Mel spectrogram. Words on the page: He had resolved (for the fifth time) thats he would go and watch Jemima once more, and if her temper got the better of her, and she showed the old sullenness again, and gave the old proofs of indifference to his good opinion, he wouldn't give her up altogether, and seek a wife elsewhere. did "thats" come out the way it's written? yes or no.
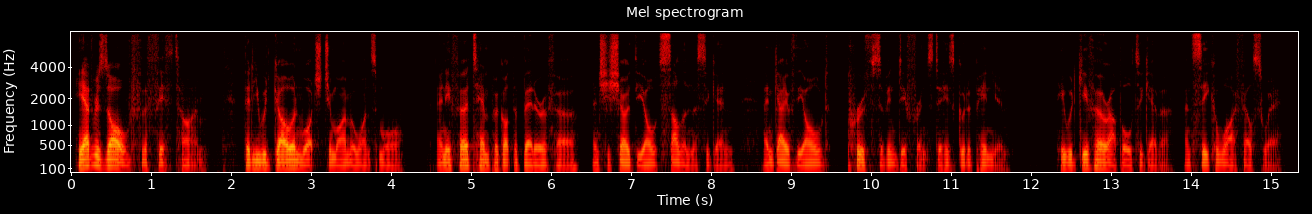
no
